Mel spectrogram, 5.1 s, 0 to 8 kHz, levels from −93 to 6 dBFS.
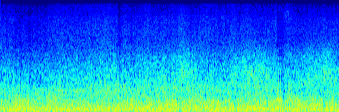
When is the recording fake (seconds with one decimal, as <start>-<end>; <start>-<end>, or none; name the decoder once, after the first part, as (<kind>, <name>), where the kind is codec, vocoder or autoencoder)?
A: none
